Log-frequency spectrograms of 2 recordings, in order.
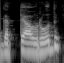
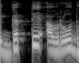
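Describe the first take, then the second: First: गत्यावरोध joined with a long yaa; mispronounced compound. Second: Said in the usual way. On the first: Shown as a demonstration. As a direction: say गत्यावरोध as "gatyaa-varodh". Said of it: "नहीं होता". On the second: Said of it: "ये गत्य अवरोध होता है".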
